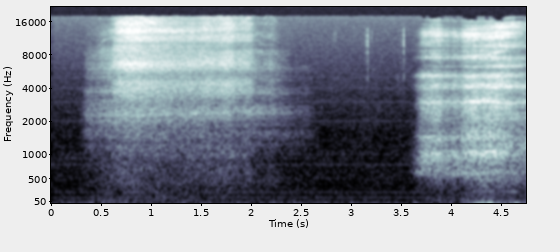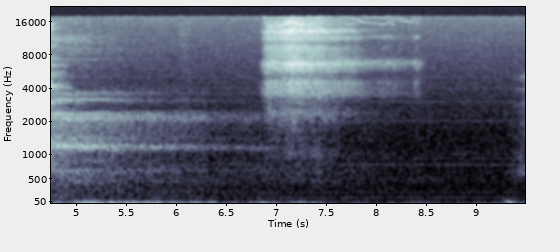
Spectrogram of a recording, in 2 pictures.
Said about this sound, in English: Take a deep breath for me. I'll breathe with you.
